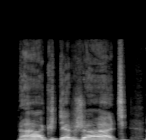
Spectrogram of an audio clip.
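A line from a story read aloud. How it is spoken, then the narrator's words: Gloating shout. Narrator (Russian): злорадно кричал Критиил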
